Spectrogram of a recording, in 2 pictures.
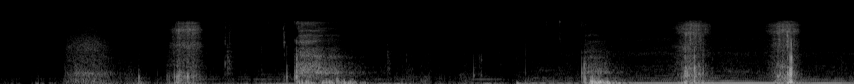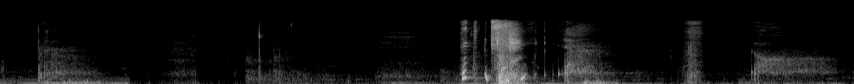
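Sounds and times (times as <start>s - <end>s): person sneezing: 13.2s - 14.7s.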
